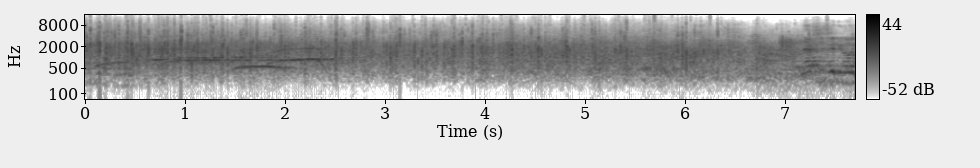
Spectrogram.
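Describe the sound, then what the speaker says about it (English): Sustained applause from a festival awards audience, steady and dense clapping filling the room for several seconds, with faint crowd murmur underneath. "So again, another huge round of applause."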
